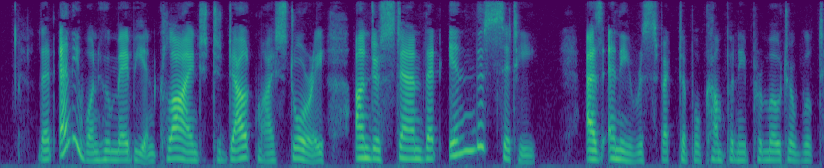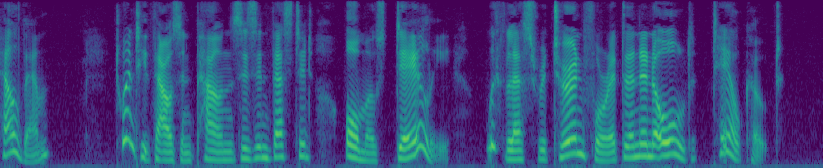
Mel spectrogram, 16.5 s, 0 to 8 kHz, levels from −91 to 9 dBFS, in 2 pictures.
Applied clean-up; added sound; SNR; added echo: none; none; none; none.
